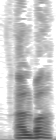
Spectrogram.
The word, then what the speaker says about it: ALBA: ¿lo he dicho bien? – ALBA, correcto.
